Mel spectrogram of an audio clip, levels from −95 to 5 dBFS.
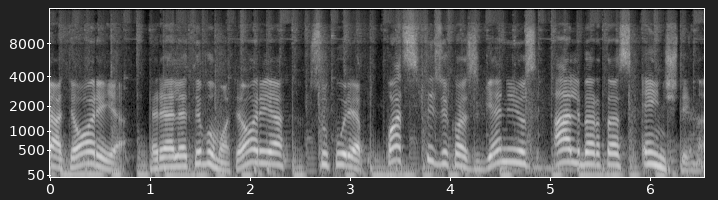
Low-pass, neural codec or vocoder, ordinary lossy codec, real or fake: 14.4 kHz; none; Opus, 32 kbps; real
